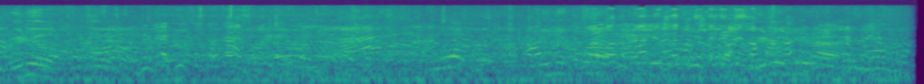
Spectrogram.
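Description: A large crowd of men and women shouts and cheers outdoors.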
